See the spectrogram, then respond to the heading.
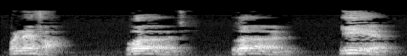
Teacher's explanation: So in words like whenever, word, learn, year, and a host of other words, you simply omit the R sound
